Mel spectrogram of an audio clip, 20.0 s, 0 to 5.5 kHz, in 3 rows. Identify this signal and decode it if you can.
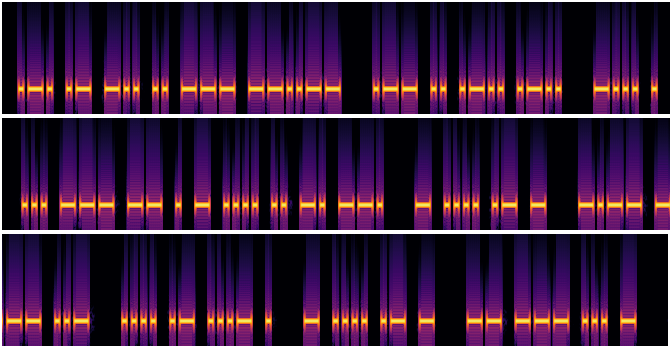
Morse code, heard as a keyed tone, about 25 wpm, 600 Hz. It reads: RADIO, WILL BE SOMETHING THAT YOU HAVE THAT MOST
